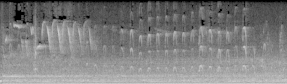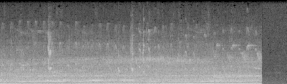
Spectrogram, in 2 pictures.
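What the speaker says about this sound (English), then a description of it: "the fledglings are quite vocal in wanting the parents to come to the nest hole to feed them" Great spotted woodpecker fledglings call from a nest hole, repeated high chirping calls scattered over a steady low hum of background noise, the calls moderately loud and persistent throughout.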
